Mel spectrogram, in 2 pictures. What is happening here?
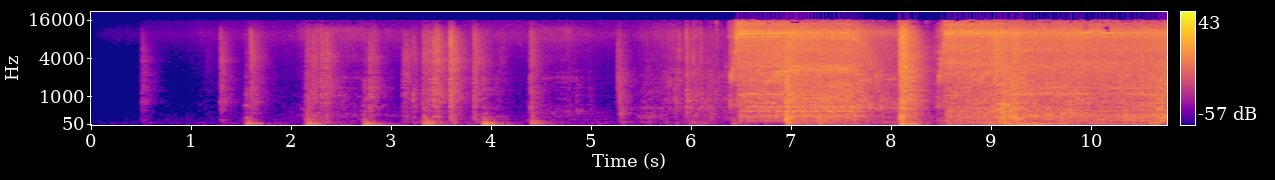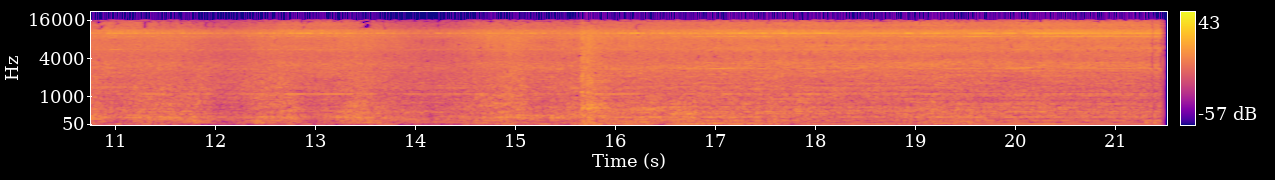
I walked in the living room. After that I used the vacuum cleaner.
